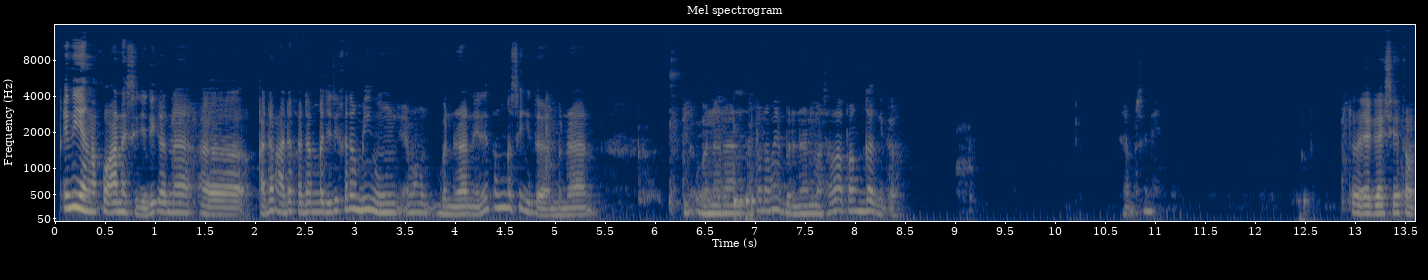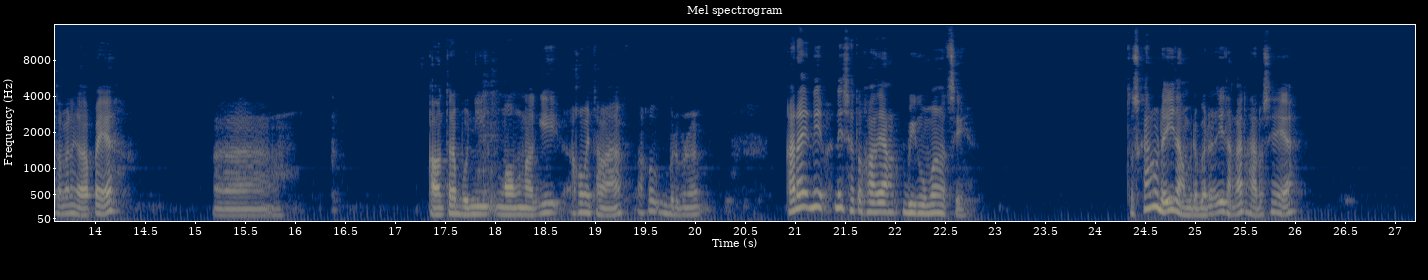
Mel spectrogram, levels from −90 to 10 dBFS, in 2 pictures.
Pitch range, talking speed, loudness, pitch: 130-185 Hz, 160 wpm, -36 LUFS, 155 Hz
